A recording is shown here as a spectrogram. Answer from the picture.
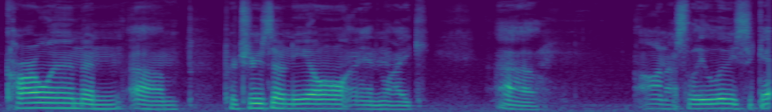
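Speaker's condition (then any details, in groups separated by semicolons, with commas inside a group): Cerebral palsy; from birth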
